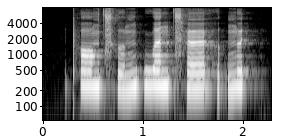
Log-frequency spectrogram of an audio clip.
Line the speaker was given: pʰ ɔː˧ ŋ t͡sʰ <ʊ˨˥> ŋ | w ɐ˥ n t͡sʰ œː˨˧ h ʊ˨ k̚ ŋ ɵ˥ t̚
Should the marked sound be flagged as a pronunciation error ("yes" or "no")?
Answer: no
